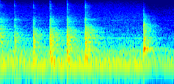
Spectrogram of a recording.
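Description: A quick series of light, sharp knocks, about four a second for six knocks and then one more near the end, on a hard surface: a visitor's knock at the door in a toy play scene.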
